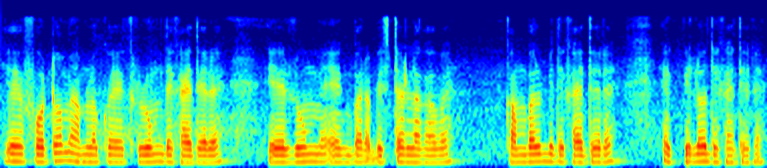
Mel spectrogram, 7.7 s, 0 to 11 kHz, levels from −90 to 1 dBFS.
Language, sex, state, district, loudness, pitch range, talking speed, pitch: Hindi, male, Arunachal Pradesh, Lower Dibang Valley, -20 LUFS, 135-145 Hz, 255 wpm, 140 Hz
